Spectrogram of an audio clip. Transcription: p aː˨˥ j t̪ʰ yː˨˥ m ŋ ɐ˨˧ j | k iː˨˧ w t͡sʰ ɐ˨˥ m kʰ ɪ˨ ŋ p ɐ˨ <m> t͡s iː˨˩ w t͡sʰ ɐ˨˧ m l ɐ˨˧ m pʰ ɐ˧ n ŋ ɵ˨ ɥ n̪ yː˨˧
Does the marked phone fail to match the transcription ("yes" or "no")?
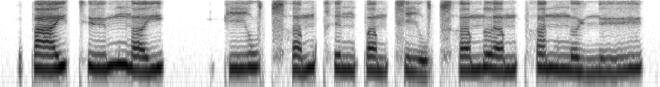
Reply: no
